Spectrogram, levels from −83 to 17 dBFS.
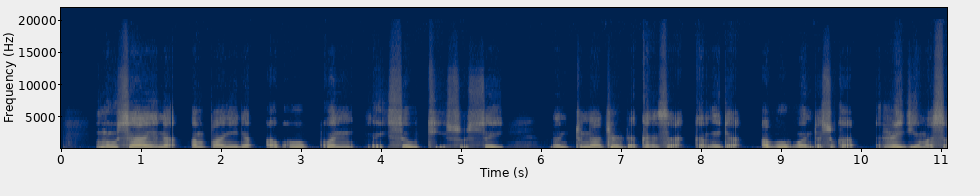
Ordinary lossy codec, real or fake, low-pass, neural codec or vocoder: none; fake; none; autoencoder, 48 kHz, 32 numbers a frame, DAC-VAE, trained on Japanese speech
